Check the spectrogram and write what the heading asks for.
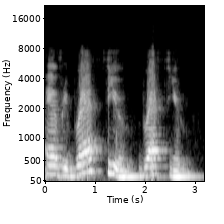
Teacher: O é do meio não é pronunciado.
